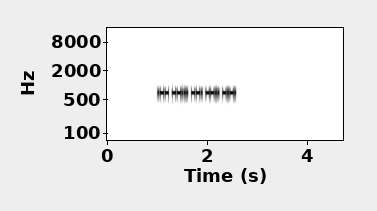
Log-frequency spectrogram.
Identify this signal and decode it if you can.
Morse code, heard as a keyed tone, about 46 wpm, 700 Hz. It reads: W7GZC
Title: USA Call Signs - 5 Characters - Repeated 2x - 50wpm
